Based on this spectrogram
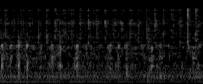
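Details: Backwashing carbon taste-and-odor filter, discontinued control board replaced with relays, run in manual mode: steady rushing hiss of water with light gurgles and no knocking or chatter; normal backwash flow.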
